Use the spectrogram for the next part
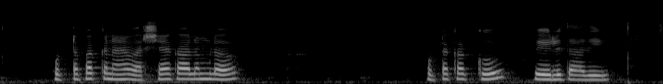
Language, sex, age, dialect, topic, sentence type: Telugu, female, 18-24, Utterandhra, agriculture, statement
